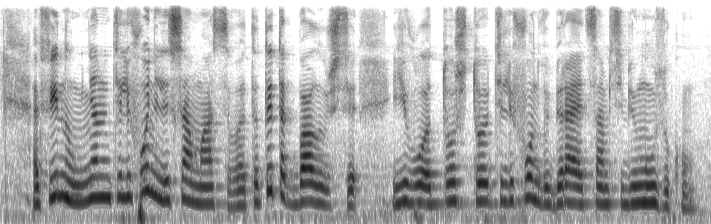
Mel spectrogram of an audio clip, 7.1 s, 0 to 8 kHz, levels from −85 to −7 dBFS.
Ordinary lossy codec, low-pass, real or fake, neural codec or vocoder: none; 7.2 kHz; real; none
